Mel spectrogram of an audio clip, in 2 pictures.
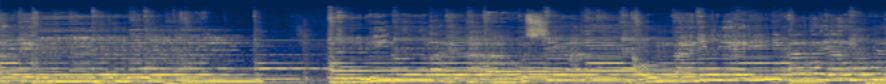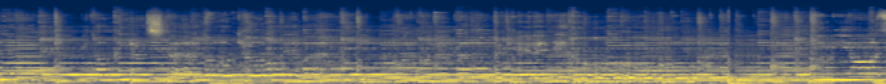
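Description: A live band playing a song: strummed acoustic guitars over electric bass, with singing. The music dips briefly about three to four seconds in, then comes back in at full level.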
